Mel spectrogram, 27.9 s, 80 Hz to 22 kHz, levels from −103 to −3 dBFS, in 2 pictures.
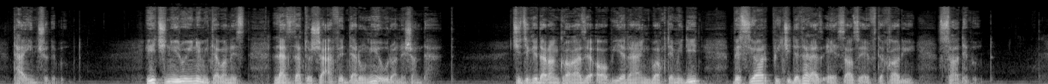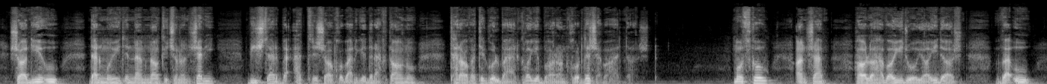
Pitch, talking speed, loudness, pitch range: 90 Hz, 135 wpm, -29 LUFS, 75-100 Hz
